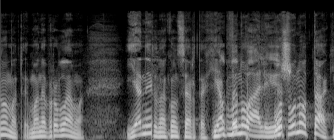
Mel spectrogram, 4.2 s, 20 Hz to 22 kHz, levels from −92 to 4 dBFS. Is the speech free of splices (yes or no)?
no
